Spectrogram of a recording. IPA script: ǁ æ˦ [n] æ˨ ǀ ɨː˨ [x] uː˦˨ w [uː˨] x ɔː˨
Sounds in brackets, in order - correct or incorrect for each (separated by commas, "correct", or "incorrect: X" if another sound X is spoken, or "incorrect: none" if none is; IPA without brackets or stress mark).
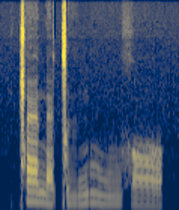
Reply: correct, incorrect: ŋ, correct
